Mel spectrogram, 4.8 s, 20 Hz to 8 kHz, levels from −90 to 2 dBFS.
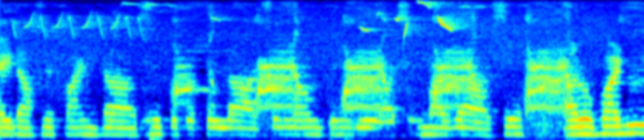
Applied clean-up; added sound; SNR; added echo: neural mask model Resemble Enhance denoiser.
